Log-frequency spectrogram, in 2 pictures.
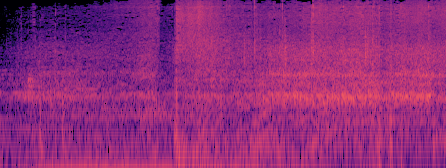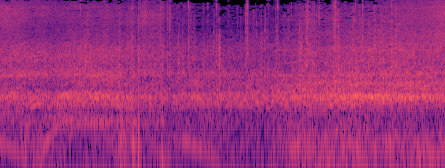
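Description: A sports car engine roars and revs up and down.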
